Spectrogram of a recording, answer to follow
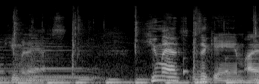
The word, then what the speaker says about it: Humants: Humans, pronounced human ants. Like human ants.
